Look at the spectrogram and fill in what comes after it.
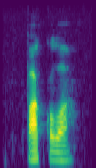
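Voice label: "пакула", Komi, male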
